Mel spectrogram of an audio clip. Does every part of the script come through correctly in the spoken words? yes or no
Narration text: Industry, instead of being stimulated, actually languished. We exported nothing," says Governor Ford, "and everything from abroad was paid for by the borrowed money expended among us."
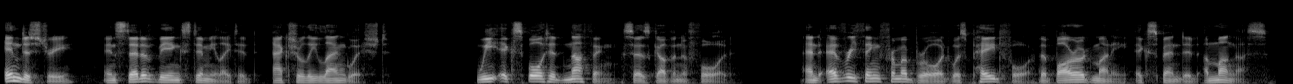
no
